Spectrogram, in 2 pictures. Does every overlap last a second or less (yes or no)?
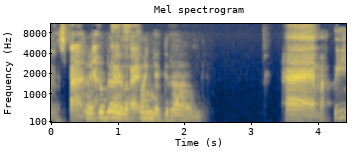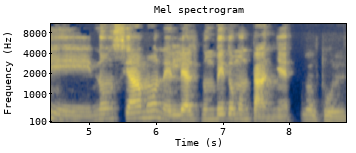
no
